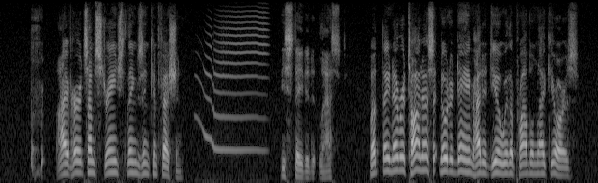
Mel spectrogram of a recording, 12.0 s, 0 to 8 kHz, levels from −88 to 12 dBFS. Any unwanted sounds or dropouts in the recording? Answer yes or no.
yes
